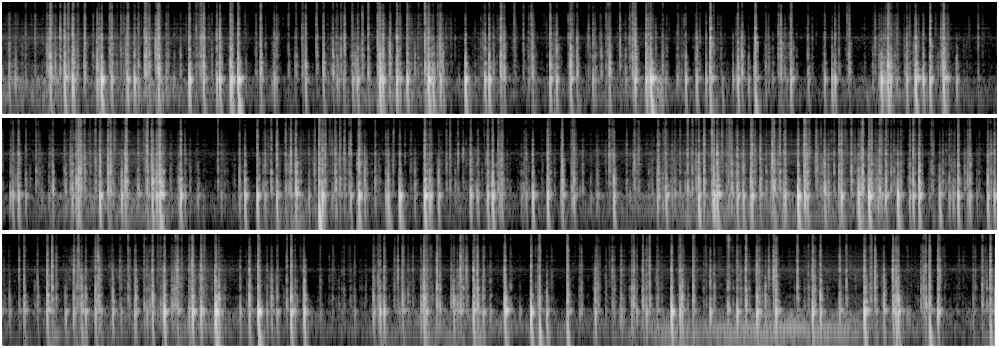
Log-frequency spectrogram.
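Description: Rain falling close to the microphone: a dense, irregular patter of sharp drop hits.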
